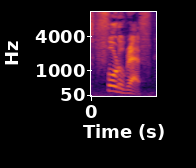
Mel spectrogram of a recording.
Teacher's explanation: When I pronounce this particular word, photograph, the correct pronunciation is photograph, which means I am stressing on this particular syllable, which is the first syllable.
